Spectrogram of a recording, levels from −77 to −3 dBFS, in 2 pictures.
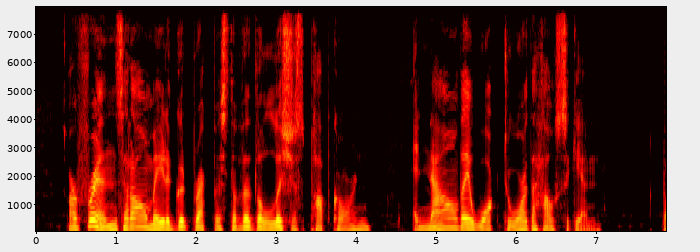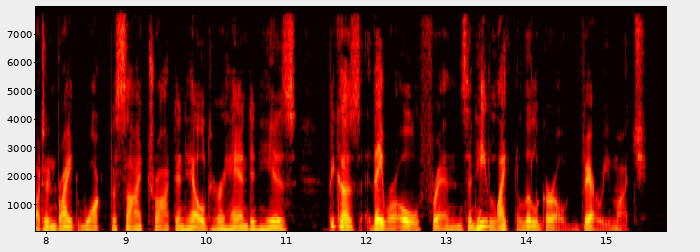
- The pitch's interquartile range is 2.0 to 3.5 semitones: No, wide, 5.4 semitones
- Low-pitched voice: Yes, low, 115 Hz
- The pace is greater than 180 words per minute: No, average, 170 wpm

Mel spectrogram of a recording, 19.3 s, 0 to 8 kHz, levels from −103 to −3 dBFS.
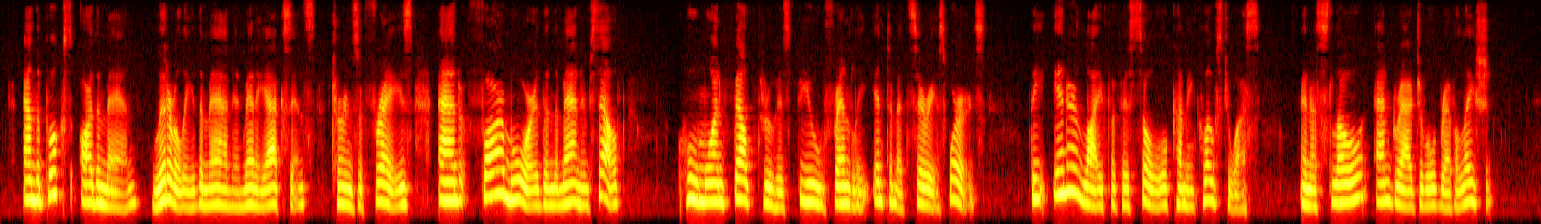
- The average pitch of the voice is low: No, medium, 185 Hz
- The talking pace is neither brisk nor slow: Yes, average, 155 wpm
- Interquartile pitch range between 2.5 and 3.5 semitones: No, average, 3.9 semitones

